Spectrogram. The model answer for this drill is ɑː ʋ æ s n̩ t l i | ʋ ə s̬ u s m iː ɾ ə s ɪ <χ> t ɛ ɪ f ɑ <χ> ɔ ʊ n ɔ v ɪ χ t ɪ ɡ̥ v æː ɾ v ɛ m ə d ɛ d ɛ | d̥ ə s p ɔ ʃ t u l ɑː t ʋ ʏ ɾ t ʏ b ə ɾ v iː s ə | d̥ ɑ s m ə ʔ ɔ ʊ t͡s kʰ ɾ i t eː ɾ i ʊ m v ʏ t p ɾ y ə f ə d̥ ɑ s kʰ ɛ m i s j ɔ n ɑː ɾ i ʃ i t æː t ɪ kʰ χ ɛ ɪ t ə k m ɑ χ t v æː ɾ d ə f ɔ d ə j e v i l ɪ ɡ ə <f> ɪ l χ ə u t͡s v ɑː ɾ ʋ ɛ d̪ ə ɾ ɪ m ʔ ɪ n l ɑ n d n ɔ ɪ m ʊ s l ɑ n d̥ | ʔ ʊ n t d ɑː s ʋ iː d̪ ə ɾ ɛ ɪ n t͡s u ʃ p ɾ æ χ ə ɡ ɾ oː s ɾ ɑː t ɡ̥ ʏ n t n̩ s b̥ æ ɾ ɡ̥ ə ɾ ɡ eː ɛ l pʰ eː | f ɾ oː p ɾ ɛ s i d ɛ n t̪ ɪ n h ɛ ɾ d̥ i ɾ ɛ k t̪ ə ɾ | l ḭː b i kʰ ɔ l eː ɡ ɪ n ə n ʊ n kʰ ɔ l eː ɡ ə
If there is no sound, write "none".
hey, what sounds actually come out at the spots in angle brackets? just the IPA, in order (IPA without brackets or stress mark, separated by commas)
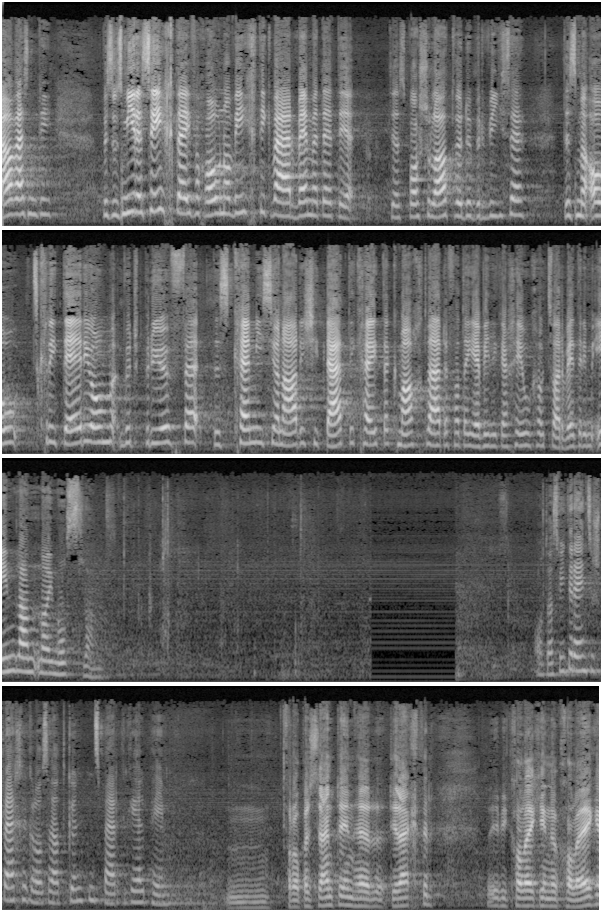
χ, χ, χ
